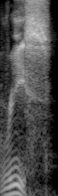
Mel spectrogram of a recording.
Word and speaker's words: Reese: You wrote Reese. Well, it was spelled R-E-E-S-E, but it's pronounced like the wrong people pronounce Reese's?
